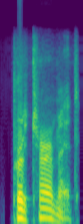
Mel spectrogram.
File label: "pretermit", American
